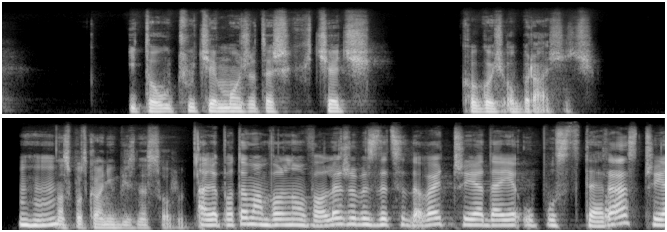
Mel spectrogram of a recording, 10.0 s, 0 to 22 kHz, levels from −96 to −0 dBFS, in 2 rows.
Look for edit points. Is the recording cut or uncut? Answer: uncut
